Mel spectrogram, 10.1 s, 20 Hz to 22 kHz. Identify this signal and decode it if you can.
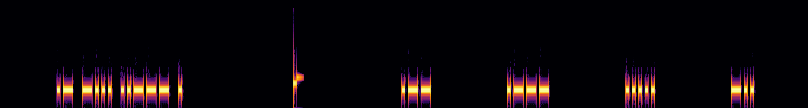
Morse code, heard as a keyed tone, about 31 wpm, spaced as for 13 wpm, 700 Hz. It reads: AB2E WJ5D
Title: USA Call Signs - 4 Characters - 8x Character Spacing - 30wpm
